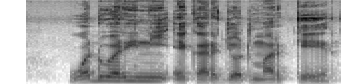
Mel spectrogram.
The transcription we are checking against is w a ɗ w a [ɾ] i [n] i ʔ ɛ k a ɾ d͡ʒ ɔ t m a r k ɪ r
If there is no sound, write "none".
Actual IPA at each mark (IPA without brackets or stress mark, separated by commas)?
ɾ, n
